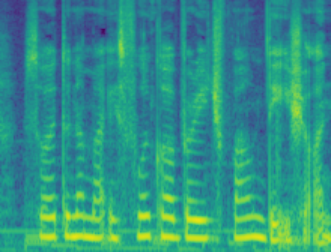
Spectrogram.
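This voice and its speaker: Music runs in the background as a woman speaks at a fairly quick pace. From Philippines. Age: 20s. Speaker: lifestyle vlogger. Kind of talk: casual vlog, product haul.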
